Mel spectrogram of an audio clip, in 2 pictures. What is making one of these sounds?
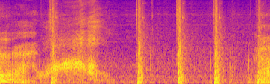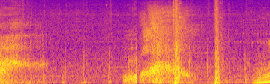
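A gun fires single sharp shots.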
